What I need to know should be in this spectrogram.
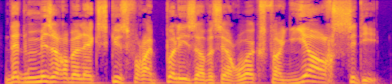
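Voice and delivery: raging. Acted. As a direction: rage at the injustice done to him. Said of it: "Clochard was raging".

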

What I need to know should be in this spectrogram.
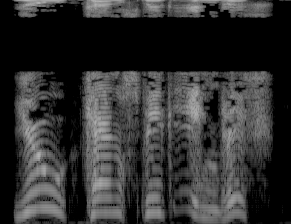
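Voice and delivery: high, slow, incredulous outburst; Fudge outraged. A narrator's reading. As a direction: demand it in affronted disbelief. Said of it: "sounding outraged".

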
